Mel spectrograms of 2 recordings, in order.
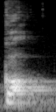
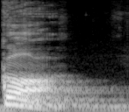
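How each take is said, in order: First: It is a bare k with no vowel. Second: It is k followed by a short a vowel. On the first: "आधा क" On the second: "पूरा क"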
